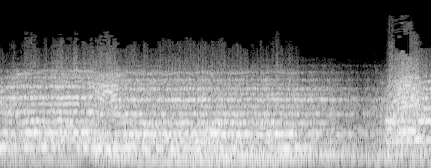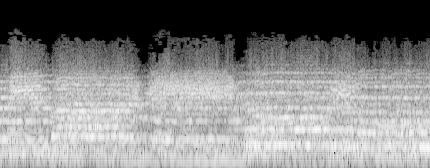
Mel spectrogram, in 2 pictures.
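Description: A choir singing long held notes, with a short break and a new phrase starting about three seconds in.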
